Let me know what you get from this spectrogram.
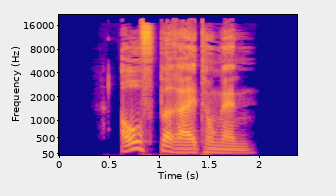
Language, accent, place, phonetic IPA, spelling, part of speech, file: German, Germany, Berlin, [ˈaʊ̯fbəˌʁaɪ̯tʊŋən], Aufbereitungen, noun, De-Aufbereitungen.ogg
- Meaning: plural of Aufbereitung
